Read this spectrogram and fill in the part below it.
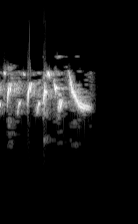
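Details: European goldfinch in an old recording of its original song, giving a quick run of high, jangling chirps that ends in a drawn-out falling twitter, with no other sounds.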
